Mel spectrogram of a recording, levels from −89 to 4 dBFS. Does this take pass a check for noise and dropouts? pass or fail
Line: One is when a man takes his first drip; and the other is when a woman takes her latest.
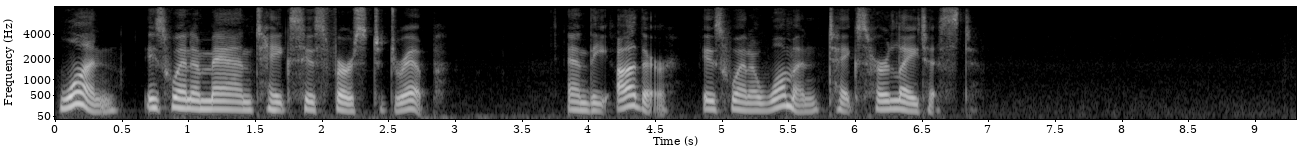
pass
